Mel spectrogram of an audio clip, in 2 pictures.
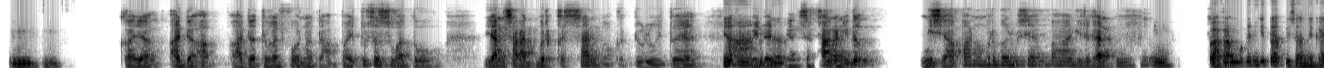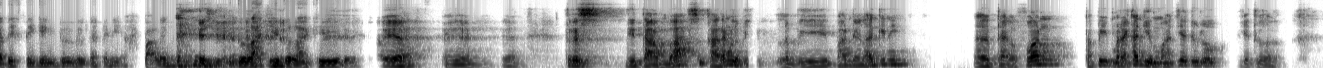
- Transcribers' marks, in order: other background noise; in English: "thinking"; laughing while speaking: "Iya"
- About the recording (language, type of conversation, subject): Indonesian, unstructured, Bagaimana pendapatmu tentang pengawasan pemerintah melalui teknologi?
